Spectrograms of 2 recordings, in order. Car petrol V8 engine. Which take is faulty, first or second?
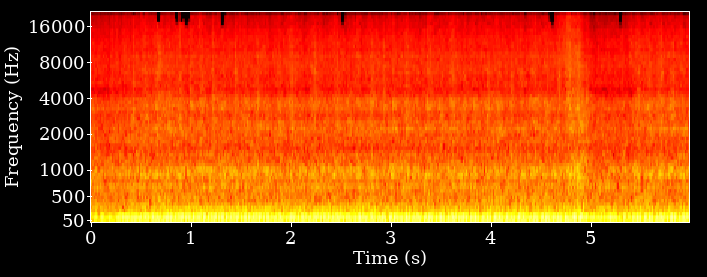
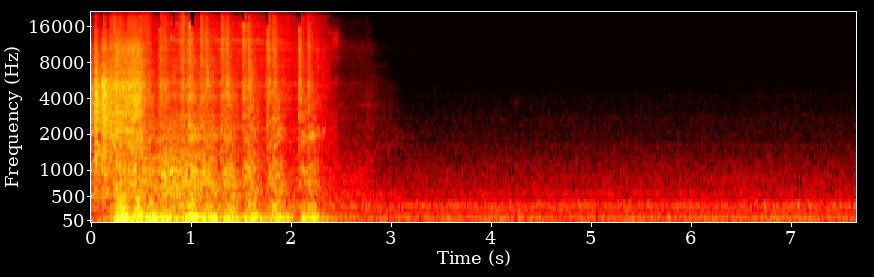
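second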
